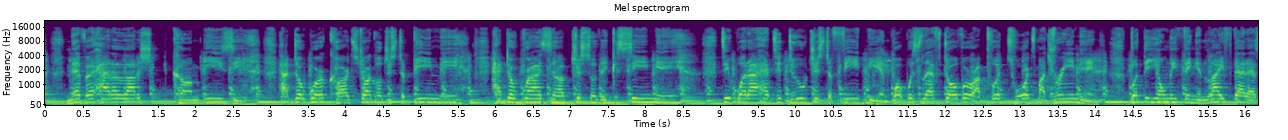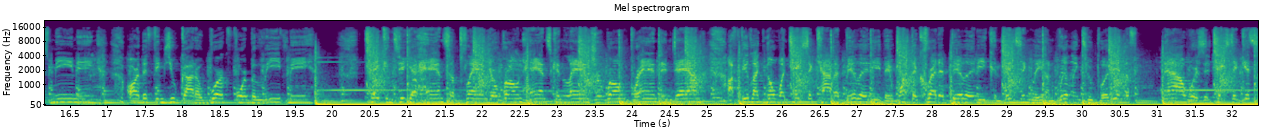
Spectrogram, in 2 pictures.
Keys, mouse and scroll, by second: 8.7 a, 8.8 d, 9.6 ctrl+a, 13.6 1, 13.8 5, 14.1 2, 14.4 0, 16.2 2, 16.3 3, 16.5 5, 16.6 7, 18.3 typing.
